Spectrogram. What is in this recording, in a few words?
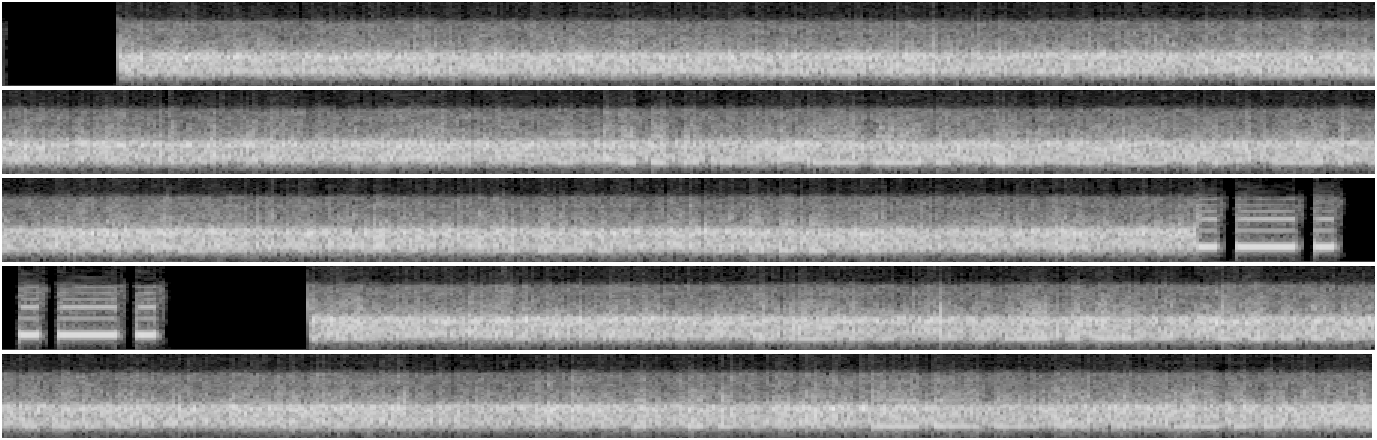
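amateur radio contact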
